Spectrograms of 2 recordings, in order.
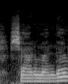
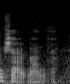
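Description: First: Said in the usual way. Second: شرمندم faded to a breathless whisper; whispered mock apology. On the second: Mocking the uncle's endless apologies, whispered. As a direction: let شرمندم die away to a whisper. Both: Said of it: "هر روز هی میاد میگه".

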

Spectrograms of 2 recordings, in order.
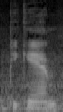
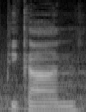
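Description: First: "pecan" with a flat nasal a on the end; pee-can. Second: "pecan" with a long ee then an open ah; pee-can. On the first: Reading the dialect word list, pecan the second way. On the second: Reading the dialect word list, pecan the first way. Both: Shown as a demonstration.

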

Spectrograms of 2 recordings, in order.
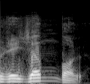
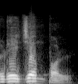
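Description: The two takes are said the same way.

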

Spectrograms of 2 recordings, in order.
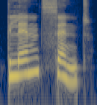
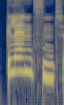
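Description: First: „Glänzend“ drawn out in two separate syllables; „Glänzend“ slowly spelt out as a familiar refrain; stock answer parroted. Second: High-pitched, brisk declaration; lightly voiced mother on the phone; mother's stock answer. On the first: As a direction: stretch „Glänzend“ out, raised in pitch. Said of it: "Jolynn sprach das Wort lautlos mit". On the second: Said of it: "erklärte sie, das sagte sie immer". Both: A narrator's reading.

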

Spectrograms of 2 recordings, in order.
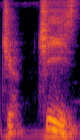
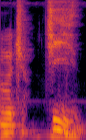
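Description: First: "ch-" đọc gần như "j", rồi "cheese"; thử âm đầu hơi đục cho "cheese"; âm đầu đục hơn. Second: "cheese" tách âm "ch-" rồi đọc chậm; tách âm đầu rồi đọc chậm "cheese"; đọc chậm, bật mạnh. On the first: ("cheese" với âm đầu đục hơn) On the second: (đọc chậm "cheese" bật mạnh âm ch) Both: Shown as a demonstration. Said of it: "đọc mạnh ấy".

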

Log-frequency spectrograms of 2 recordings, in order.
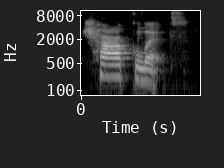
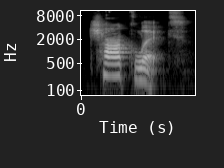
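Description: First: "Chocolate" slowly in two beats, choc and lit; "Chocolate" slow, with a clear short lit ending; slow sounding out. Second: Said in the usual way. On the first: Shown as a demonstration. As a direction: stretch "Chocolate" out for a learner to hear. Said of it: "Say it to yourself". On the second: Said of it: "Our next word is".

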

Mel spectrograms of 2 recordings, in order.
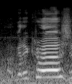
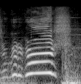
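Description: First: Panicked shout. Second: Higher, louder second cry; louder panicked shout. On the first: Repeated panic line. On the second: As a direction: push the panic further. Repeated louder. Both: Real, not acted.

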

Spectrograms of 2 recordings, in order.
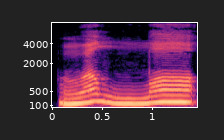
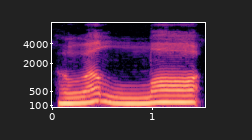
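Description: Both takes have the same delivery.

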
